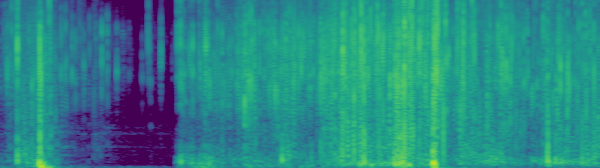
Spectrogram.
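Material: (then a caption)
Plastic. A silver metal spiked roller, held by the fingertips, is rolled and pressed across a flat stacked pad of green and pink plastic bubble wrap lying on a gold plate. A sharp crack opens the clip, followed by a brief near-silence and then dense, bright crinkling and crackling that builds to a loud pop before easing off.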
